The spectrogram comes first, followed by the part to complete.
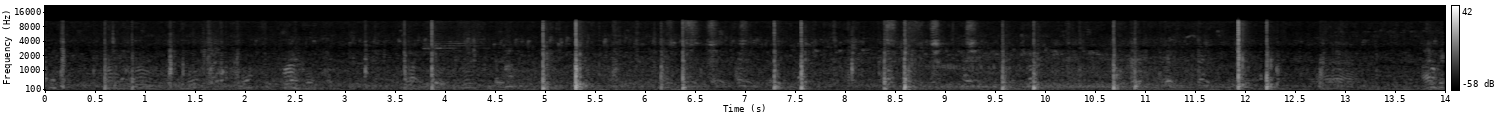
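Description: Boxing punches smacking into handheld focus mitts: sharp slaps at irregular intervals, often in quick combinations of two or three. The loudest hits come about five seconds in and near the end.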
